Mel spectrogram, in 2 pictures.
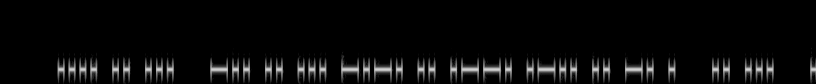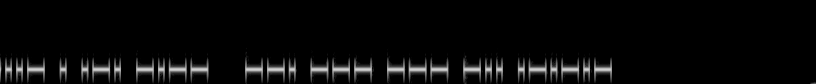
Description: Morse code, heard as a keyed tone, about 22 wpm, 700 Hz. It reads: HIS DISCIPLINE IS VERY GOOD.
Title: Sentences from Top 1000 Words - Review Part 6 - 22wpm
